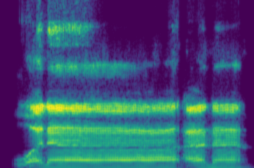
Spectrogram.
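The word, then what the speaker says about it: وَلَا أَنَا: Itu adalah tanda baca bahwa tidak boleh dipanjangkan ya. Maka yang tadi seharusnya kita baca wala ana ya, yang seharusnya kita baca seperti itu, tapi karena ada tanda sifar itu ya, tanda nol seperti itu ya, tanda bulat ya, maka kita bacanya pendek ya.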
